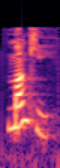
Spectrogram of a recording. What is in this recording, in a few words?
monkey, english basic sounds; grade1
